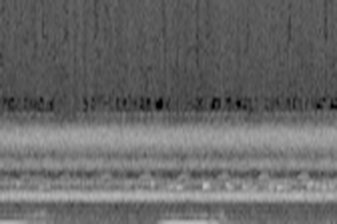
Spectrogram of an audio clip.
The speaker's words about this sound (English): The nighttime world along the forested River Mara is wide awake with giant flying insects, chirping bats, chiming frogs, and the occasional hungry hippo.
